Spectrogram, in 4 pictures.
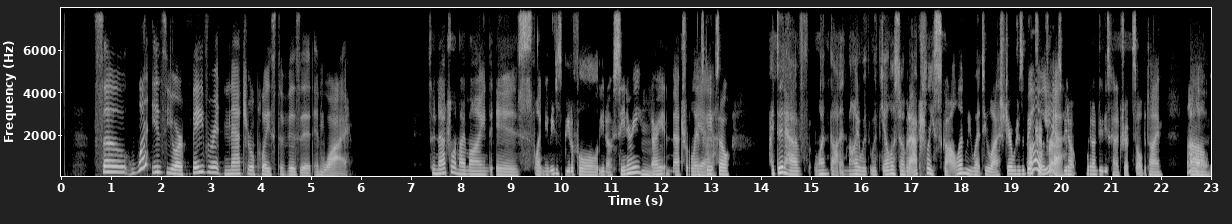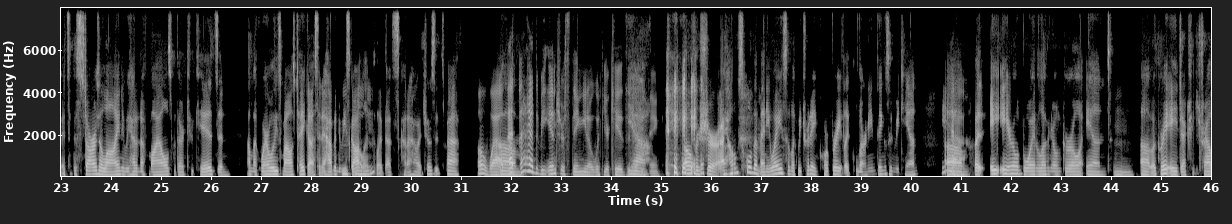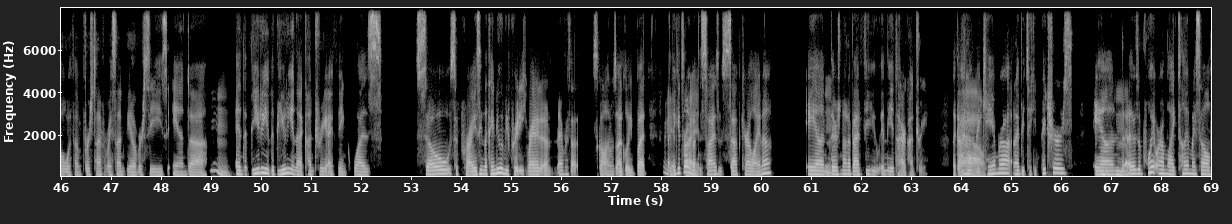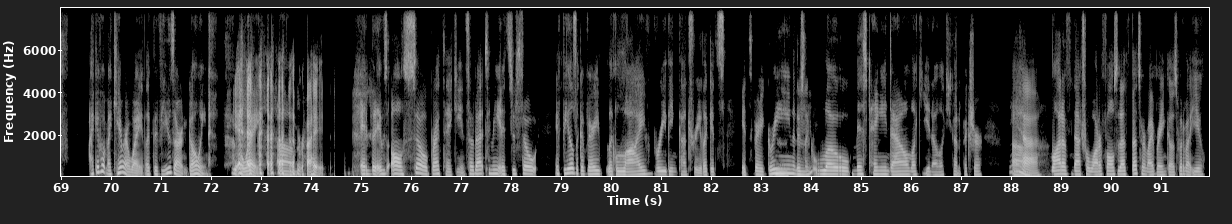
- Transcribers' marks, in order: laugh; laughing while speaking: "Yeah, right"; chuckle
- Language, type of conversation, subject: English, unstructured, What is your favorite natural place to visit, and why?
- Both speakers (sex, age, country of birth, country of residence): female, 40-44, United States, United States; female, 55-59, United States, United States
